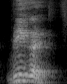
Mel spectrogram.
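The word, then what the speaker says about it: wriggle: W가 바람이 안 되는 리글 지렁이가 꿈틀거리다. 마지막에롱 나쁜 오늘 전체적으로 설명드린 것은요 두 가지. 첫 번째는 WR로 되는 것에 W는 발음하지 마라. 없는 것처럼 자신있게 찝찝하게 그냥 발음 안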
